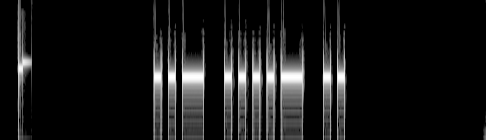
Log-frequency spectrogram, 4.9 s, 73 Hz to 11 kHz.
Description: Morse code, heard as a keyed tone, about 17 wpm, 700 Hz. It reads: U4I
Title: Three Challenging Letter-Number Combinations 17wpm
